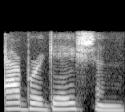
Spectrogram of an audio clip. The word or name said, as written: abrogation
